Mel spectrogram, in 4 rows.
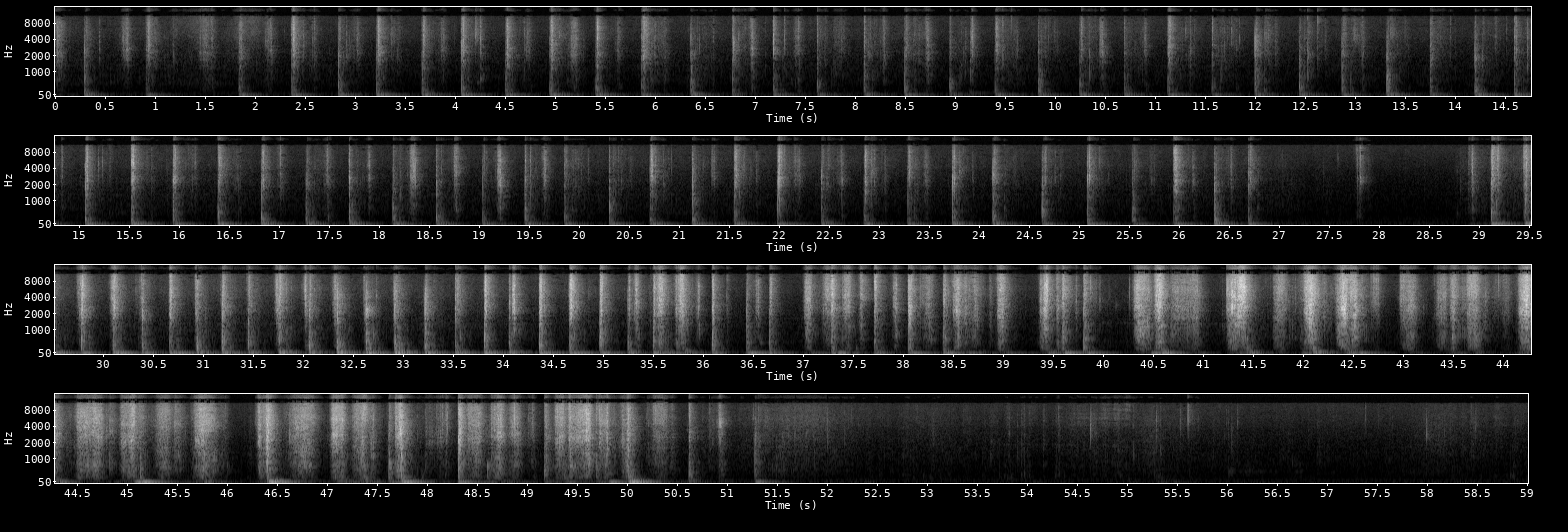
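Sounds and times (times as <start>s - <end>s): footsteps: 28.9s - 52.2s.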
